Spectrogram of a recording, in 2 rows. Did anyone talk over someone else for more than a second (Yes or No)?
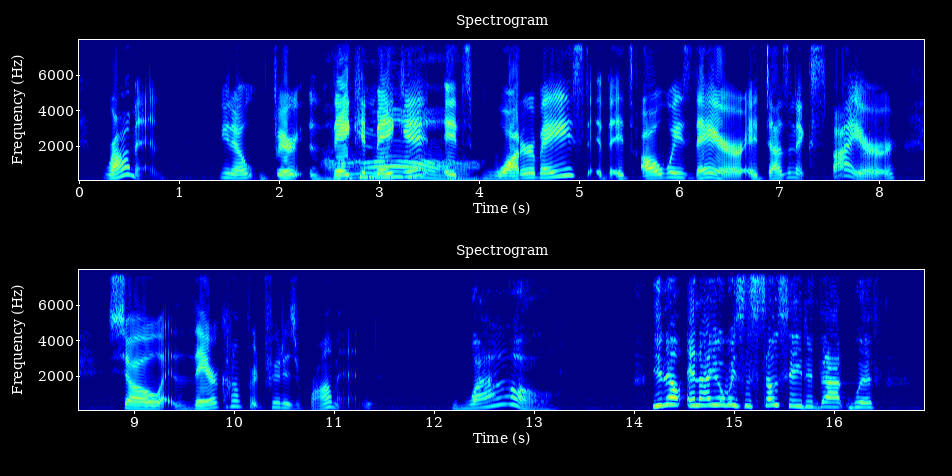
Yes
